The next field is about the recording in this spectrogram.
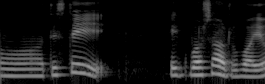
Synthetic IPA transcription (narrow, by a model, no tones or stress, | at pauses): t̪est̪ʌj | ekbʌrsʌɦʌɾubʱʌjo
